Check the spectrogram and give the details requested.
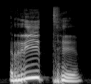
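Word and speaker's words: wreath: रंग डब्ल्यू आर आर ई ए टी एच रीथ कैसे पढ़ेंगे?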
